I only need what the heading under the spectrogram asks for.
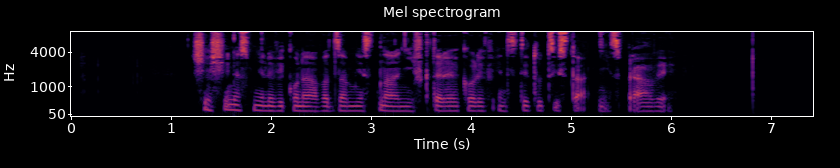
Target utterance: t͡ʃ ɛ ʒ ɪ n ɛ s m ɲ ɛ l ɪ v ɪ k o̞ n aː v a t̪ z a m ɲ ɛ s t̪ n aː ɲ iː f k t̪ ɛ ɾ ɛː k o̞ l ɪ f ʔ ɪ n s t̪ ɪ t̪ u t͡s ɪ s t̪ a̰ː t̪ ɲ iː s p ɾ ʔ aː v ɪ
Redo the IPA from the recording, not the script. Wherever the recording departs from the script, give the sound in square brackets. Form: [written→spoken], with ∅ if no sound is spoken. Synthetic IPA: t͡ʃ ɛ [ʒ→ʃ] ɪ n ɛ s m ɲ ɛ l ɪ v ɪ k o̞ n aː v a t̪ z a m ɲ ɛ s t̪ n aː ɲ iː f k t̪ ɛ ɾ ɛː k o̞ l ɪ f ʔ ɪ n s t̪ ɪ t̪ u t͡s ɪ s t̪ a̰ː t̪ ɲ iː s p ɾ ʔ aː v ɪ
